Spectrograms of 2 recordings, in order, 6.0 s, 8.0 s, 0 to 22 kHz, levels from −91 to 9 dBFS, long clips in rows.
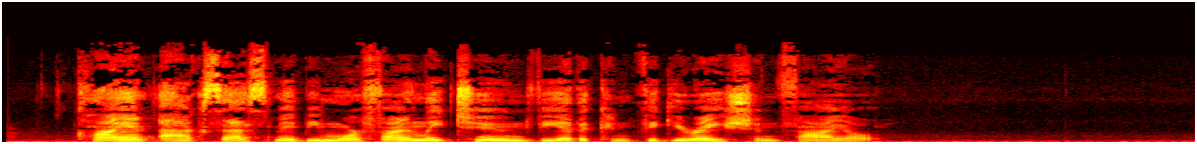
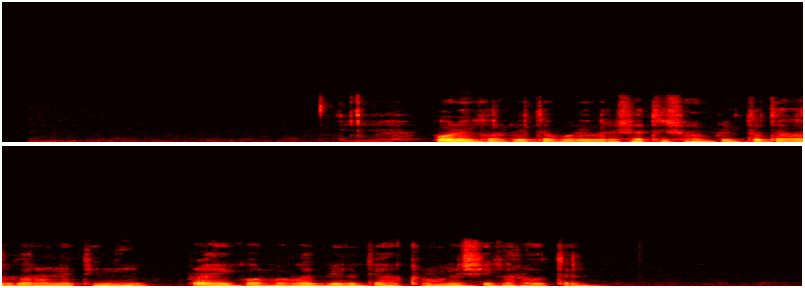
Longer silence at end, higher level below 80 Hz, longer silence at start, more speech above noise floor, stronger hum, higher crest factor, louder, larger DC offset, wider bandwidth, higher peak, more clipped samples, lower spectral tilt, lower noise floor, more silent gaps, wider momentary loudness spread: second, 0.35 s vs 1 s; first, -42 dBFS vs -58 dBFS; second, 0.05 s vs 2.15 s; second, 29 dB vs 48 dB; neither; about the same, 18 dB vs 22 dB; first, -18 LUFS vs -31 LUFS; neither; first, 16 kHz vs 7.4 kHz; first, -2 dBFS vs -10 dBFS; neither; second, -2.5 dB/octave vs -8.5 dB/octave; second, -48 dBFS vs -78 dBFS; neither; second, 10 LU vs 18 LU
